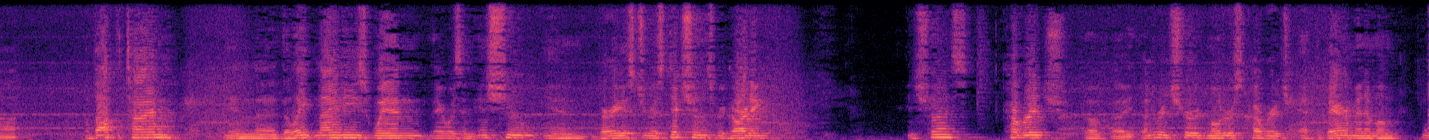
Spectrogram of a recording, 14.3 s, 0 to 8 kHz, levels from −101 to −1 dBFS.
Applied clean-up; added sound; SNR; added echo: none; Mechanisms; 19 dB; none.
